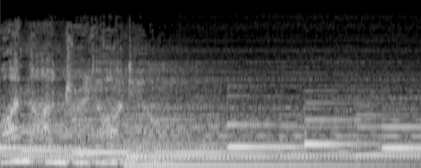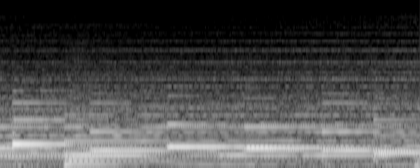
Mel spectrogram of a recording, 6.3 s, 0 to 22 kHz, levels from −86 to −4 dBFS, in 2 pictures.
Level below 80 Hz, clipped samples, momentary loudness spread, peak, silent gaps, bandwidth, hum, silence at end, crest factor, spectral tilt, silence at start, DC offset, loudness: -50 dBFS; under 0.1%; 5 LU; -6 dBFS; none; 13 kHz; none; 0 s; 14 dB; -7.5 dB/octave; 0 s; under 0.1%; -21 LUFS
